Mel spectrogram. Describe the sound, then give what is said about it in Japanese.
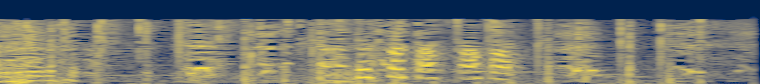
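Scattered clapping in a studio welcoming a guest: many sharp, irregular hand claps, uneven in rhythm, with people talking over them. “はい、拍手”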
